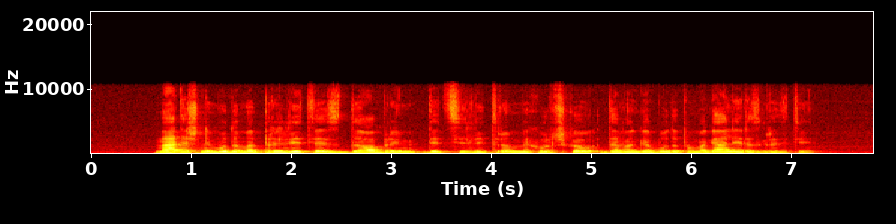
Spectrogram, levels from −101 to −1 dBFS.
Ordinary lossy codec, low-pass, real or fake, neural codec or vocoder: none; 10.8 kHz; fake; vocoder, 44.1 kHz, 128 mel bands every 256 samples, BigVGAN v2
